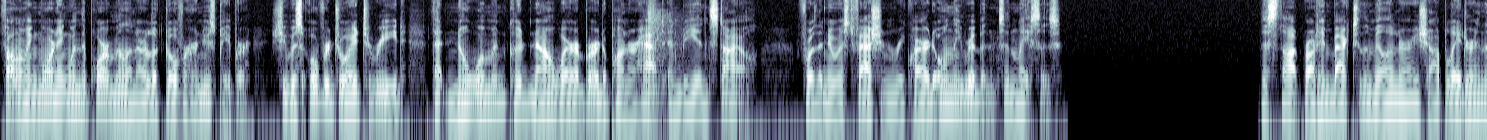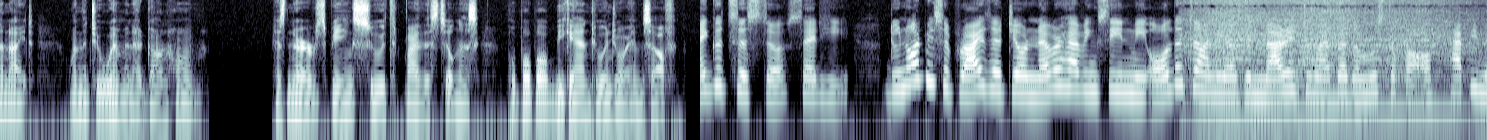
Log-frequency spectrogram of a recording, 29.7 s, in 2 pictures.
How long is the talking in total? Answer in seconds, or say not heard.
27 s.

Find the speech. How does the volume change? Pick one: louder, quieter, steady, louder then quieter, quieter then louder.
steady.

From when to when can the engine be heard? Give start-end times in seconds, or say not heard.
26.6-29.7.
